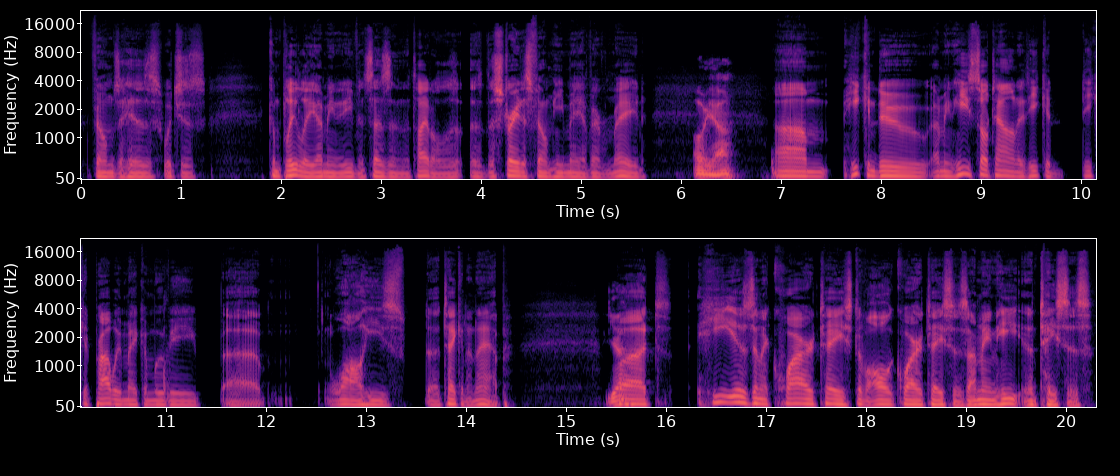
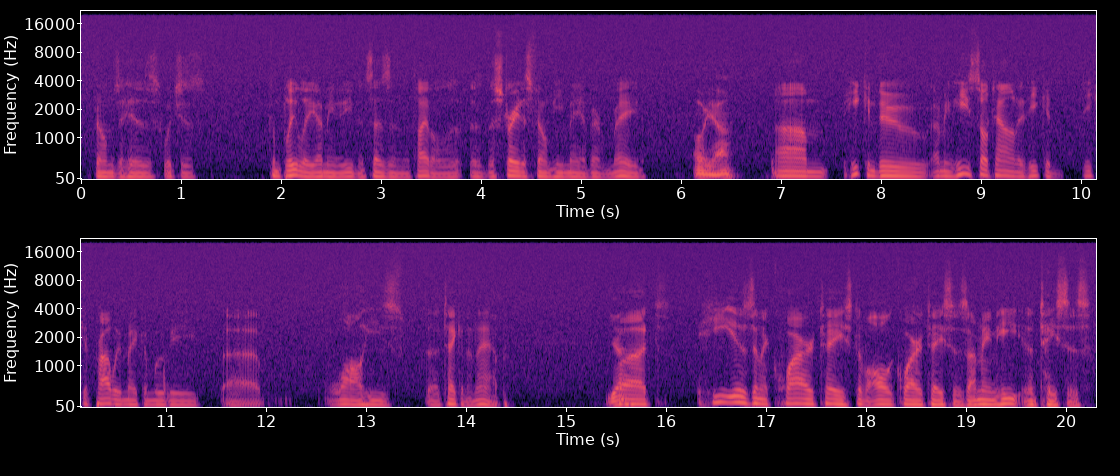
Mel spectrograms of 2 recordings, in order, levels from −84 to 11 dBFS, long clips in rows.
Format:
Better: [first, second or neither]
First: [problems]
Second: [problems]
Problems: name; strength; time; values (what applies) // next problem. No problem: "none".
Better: first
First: none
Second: hiss; loud; throughout; 7 dB below the speech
